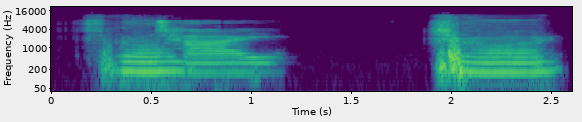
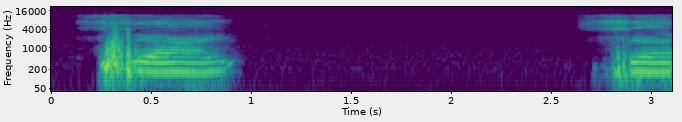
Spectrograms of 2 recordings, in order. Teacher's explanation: con la CH ahora expulsa más aire con esta que con la ZH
